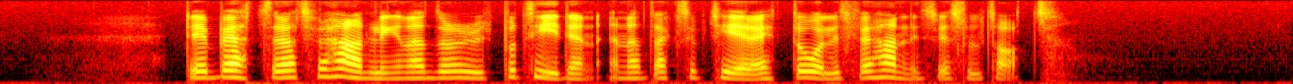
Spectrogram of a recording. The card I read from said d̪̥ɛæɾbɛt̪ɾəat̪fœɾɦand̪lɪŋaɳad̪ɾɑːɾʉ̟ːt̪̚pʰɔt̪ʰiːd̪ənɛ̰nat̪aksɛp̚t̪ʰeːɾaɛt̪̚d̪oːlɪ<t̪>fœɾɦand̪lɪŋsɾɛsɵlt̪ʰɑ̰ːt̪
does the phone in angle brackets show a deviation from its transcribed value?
no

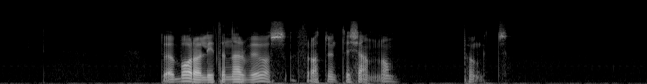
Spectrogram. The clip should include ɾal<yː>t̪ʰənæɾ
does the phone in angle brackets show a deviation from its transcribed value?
yes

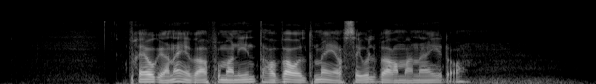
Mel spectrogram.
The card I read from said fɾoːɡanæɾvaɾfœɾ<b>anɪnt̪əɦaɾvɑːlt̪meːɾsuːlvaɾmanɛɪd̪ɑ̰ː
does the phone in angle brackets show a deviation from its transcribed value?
yes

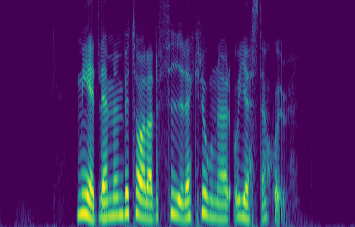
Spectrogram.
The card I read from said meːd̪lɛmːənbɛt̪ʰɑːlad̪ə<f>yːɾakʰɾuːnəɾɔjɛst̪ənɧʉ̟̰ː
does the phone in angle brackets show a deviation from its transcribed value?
no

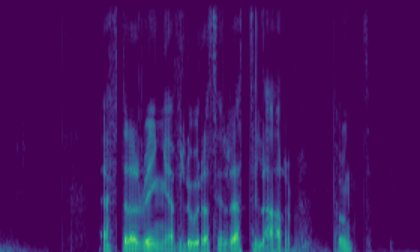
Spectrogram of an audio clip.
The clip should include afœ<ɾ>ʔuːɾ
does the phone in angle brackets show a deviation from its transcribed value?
yes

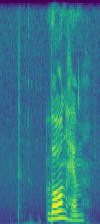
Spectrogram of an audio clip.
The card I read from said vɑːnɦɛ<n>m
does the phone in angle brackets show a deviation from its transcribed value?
yes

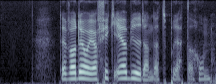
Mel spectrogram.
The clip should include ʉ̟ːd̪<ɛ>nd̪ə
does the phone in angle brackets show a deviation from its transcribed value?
yes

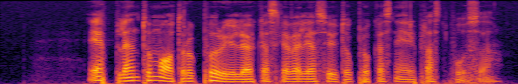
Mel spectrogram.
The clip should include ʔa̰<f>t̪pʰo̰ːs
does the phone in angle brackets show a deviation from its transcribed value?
yes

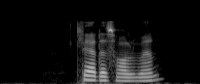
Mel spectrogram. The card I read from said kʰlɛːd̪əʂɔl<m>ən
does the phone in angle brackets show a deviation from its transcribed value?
no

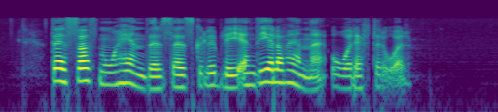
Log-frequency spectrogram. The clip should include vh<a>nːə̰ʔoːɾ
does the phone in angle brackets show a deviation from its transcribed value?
yes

